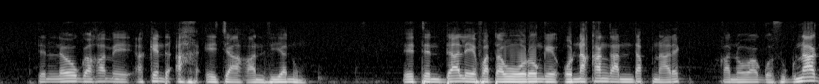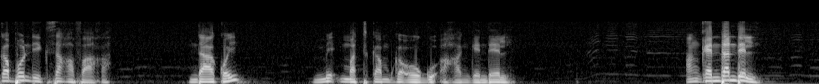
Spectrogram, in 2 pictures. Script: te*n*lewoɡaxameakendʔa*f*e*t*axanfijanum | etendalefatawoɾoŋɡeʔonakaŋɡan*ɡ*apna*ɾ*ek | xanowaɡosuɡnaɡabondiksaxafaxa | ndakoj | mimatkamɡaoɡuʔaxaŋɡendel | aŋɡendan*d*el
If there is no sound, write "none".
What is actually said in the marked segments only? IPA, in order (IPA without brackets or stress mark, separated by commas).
n, x, t͡ʃ, d, ɾ, d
